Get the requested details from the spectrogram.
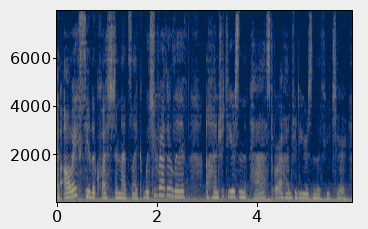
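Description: Over noticeable background noise, a woman speaks at a moderate pace in a dry sound with no echo. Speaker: student; vlogger. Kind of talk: casual chat. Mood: playful, laughing. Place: car. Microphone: phone near.

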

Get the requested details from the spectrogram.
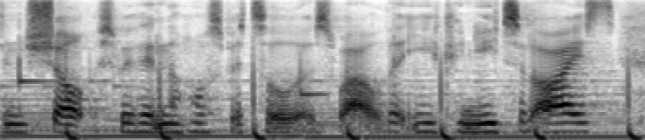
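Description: Clear music plays in the background. The speaker's pitch varies an ordinary amount. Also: woman. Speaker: medical student tour guide. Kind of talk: guided tour presentation. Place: hall.

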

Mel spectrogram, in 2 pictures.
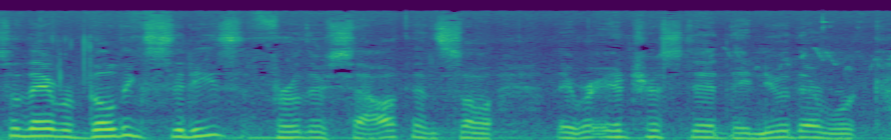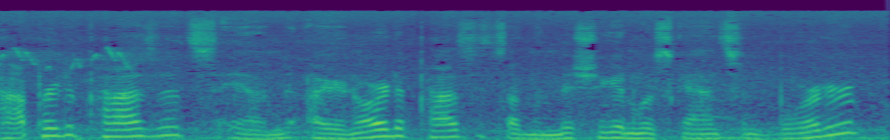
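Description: Over noticeable background noise, a man talks at a moderate pace with ordinary pitch variation, the sound dry with no echo. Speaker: park ranger guide. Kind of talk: guided tour talk. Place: open country. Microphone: phone near.

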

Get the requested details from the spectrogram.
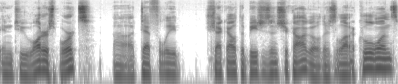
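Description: The sound is dry with no echo, and the background is quiet. A man with a very deep, low pitch talks at a very fast pace. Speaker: podcast host. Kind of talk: casual podcast monologue. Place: garage. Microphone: studio mic.

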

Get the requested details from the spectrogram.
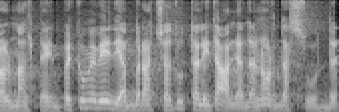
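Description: In a quiet background, a man speaks at a fairly quick pace with lively intonation. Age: 50s. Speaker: meteorologist; TV presenter. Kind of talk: TV weather segment chat. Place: studio. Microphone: lapel.

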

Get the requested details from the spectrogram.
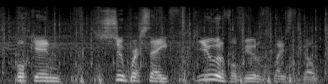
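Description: A man speaks with a Dublin accent, his voice fairly high-pitched. He talks at a moderate pace over noticeable background noise. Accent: Dublin Irish. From Ireland. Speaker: gaming streamer. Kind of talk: live gameplay commentary. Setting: live stream at home, reading chat. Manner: animated; playful.

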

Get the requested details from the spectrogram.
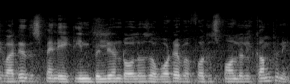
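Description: A man's voice over light background noise. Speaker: guest. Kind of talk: talk to audience. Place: hall.

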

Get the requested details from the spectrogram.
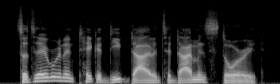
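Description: A man's voice, dry with no echo, over a quiet background. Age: 30s. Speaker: podcast host and medical student; podcast host. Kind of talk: casual chat. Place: studio. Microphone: studio mic.

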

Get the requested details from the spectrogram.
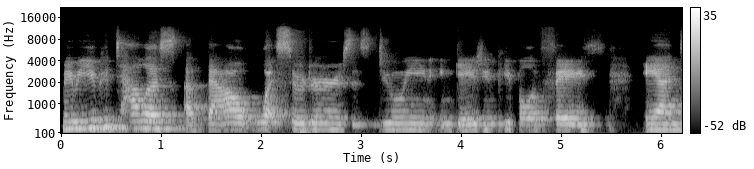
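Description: Audible room echo surrounds a woman who speaks with fairly even intonation. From Texas and North Florida. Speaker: nonprofit director and panel moderator; panel moderator. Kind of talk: panel discussion moderation. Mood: calm, warm, earnest. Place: office. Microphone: webcam.

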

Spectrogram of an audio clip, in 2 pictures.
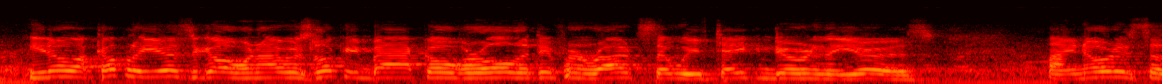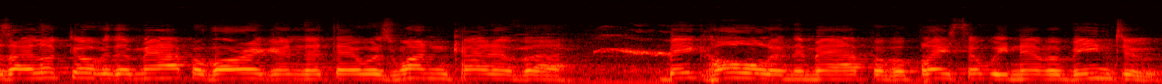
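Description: A man's high voice at a very fast pace, with very even loudness and light background noise. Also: fairly even intonation. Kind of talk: humorous speech to a crowd. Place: stage. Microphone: handheld.

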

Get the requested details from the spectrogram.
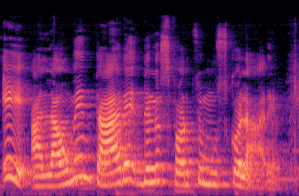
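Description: A woman speaks with a high pitch. Her pitch swings very widely. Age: 30s. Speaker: fitness instructor. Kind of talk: tutorial; tutorial explanation to viewers. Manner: casual. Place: studio.

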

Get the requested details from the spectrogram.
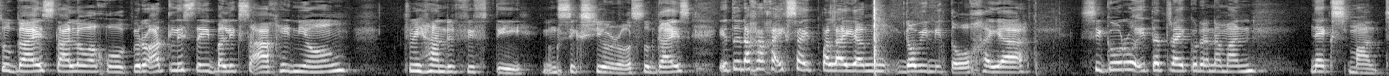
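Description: Against a quiet background, a woman with a high pitch and ordinary pitch variation speaks at a fairly slow pace. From Philippines. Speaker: vlogger. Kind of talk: casual vlog. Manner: animated. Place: home room. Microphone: phone near.

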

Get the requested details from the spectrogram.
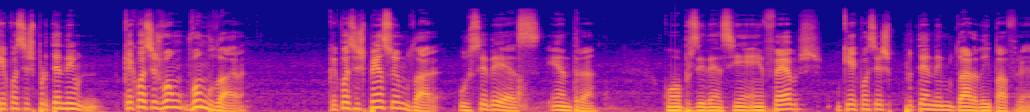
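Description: In a European Portuguese accent, a man with a fairly high pitch and a dark, mellow tone speaks at a moderate pace with very wide pitch swings. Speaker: podcast host. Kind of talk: casual interview. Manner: animated. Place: studio. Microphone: studio mic.

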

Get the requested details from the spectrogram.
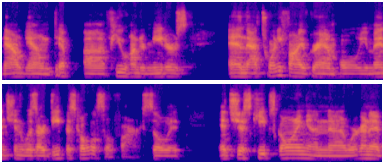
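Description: A man's fairly low, monotone voice with flat intonation, at a moderate pace against a quiet background. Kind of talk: interview answer. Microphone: video call.

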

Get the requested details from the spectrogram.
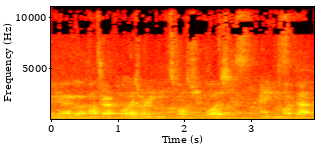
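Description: A man talks over loud background noise. The room gives off an audible echo. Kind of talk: interview answer. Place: street. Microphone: handheld.

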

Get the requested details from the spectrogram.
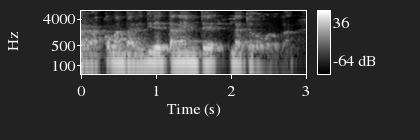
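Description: Against a quiet background with audible room echo, a man with a fairly high pitch talks at a moderate pace in a monotone, flat way. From Spain. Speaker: fertility doctor. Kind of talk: webinar presentation. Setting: online webinar. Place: office. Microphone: webcam.

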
